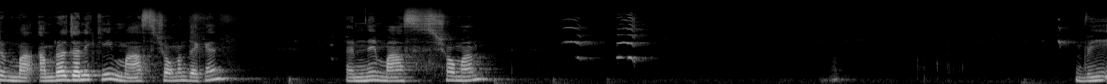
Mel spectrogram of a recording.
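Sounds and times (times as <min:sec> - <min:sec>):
faint room noise: 0:00.0 - 0:11.0
marker squeaking on whiteboard: 0:02.9 - 0:03.6, 0:05.4 - 0:10.9.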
